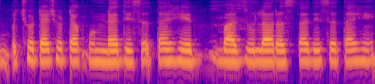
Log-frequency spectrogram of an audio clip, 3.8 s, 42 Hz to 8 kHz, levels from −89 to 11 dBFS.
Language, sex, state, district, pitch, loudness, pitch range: Marathi, female, Maharashtra, Sindhudurg, 175 Hz, -17 LUFS, 175-180 Hz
